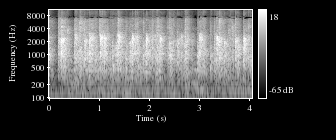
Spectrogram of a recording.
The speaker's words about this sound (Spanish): Denle palmas a Jesucristo.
